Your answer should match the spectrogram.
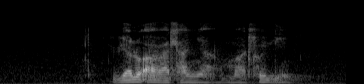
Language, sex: Northern Sotho, male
